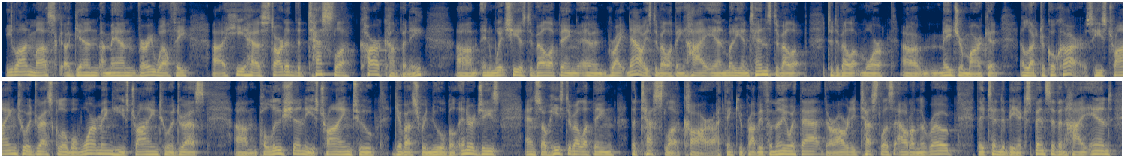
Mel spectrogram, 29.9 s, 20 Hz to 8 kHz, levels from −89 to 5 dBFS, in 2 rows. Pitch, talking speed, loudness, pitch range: 95 Hz, 180 wpm, -20 LUFS, 90-110 Hz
